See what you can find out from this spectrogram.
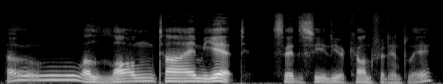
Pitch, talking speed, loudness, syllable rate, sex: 130 Hz, 110 wpm, -19 LUFS, 3.0 syllables/s, male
